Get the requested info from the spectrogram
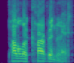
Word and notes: polycarbonate: American English

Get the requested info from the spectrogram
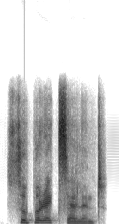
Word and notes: Superexcellent: Indian

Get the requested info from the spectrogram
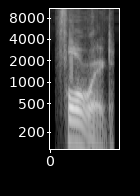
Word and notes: forward: American English

